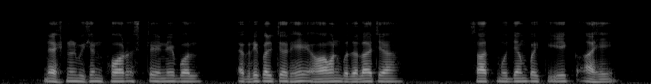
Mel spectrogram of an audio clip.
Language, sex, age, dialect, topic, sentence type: Marathi, male, 60-100, Northern Konkan, agriculture, statement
